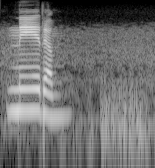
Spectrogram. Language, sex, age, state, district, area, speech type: Tamil, female, 18-30, Tamil Nadu, Erode, rural, read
